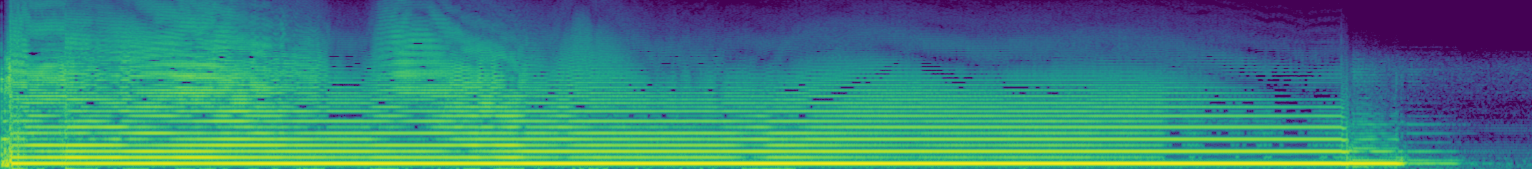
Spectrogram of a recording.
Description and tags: A distorted note on the guitar, recorded through a practice amp.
